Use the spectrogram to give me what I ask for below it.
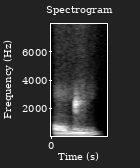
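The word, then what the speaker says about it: Hommy: Entonces, Omi, que se escribe H-O-M-M-Y, era sordo, ciego y mudo, pero tocaba el bongo. Entonces, mi papá por esa obra musical me iba a poner Víctor Omi, pero por temor a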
